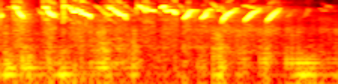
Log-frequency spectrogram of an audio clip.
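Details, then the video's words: Short burst of white-eye song challenging a rival: rapid loud high slurred chirps, about five per second, descending in pitch, ending abruptly. "Burung pleci gacor nyari lawan"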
